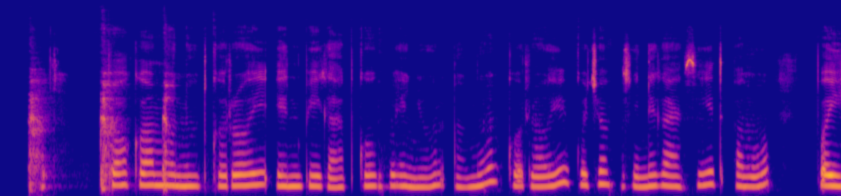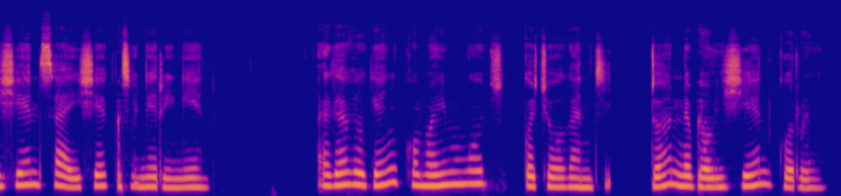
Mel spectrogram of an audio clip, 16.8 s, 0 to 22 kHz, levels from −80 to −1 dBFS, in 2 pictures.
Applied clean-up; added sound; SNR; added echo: neural mask model DeepFilterNet 3.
